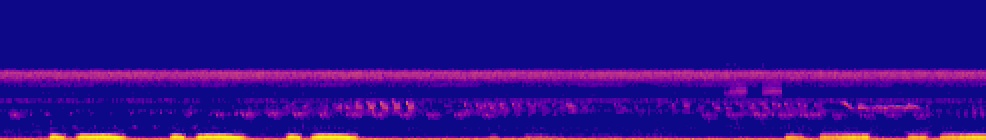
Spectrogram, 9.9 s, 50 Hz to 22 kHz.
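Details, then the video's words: Spotted dove, wild, in the clear 'mersik' voice style: several short-long coo pairs, a quiet gap, then more softer coos resuming, all over a continuous low hum with faint distant chirping. "BL suara Mersik//Tukang Keliling//Aren4 Laman"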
